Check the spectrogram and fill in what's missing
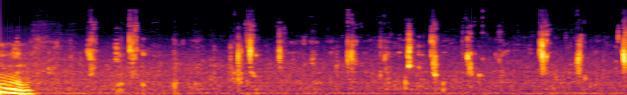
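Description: Stir-fried crispy pork with holy basil is chewed close to the mic in a string of sharp, crunchy bites spread irregularly over several seconds, with quiet background ambience.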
